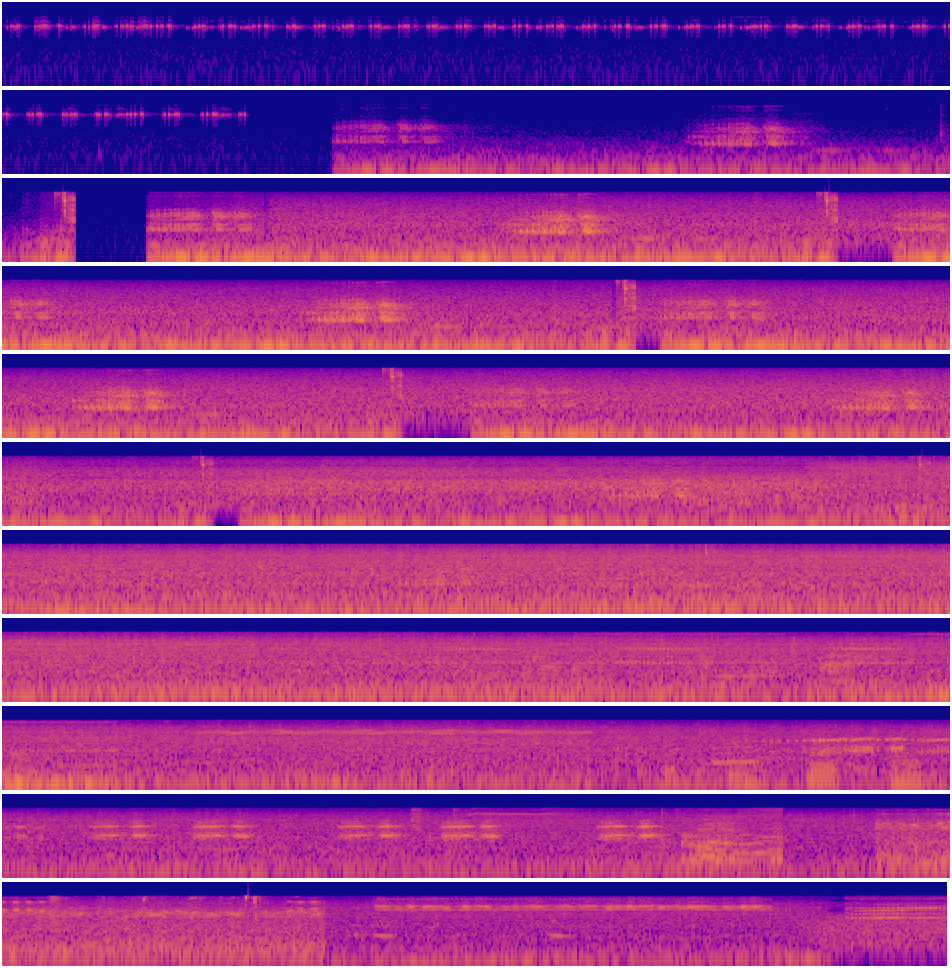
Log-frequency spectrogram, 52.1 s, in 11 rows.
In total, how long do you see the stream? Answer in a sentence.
The stream can be heard for 42 seconds in total.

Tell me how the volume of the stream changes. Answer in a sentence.
The volume of the stream goes up, then down.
